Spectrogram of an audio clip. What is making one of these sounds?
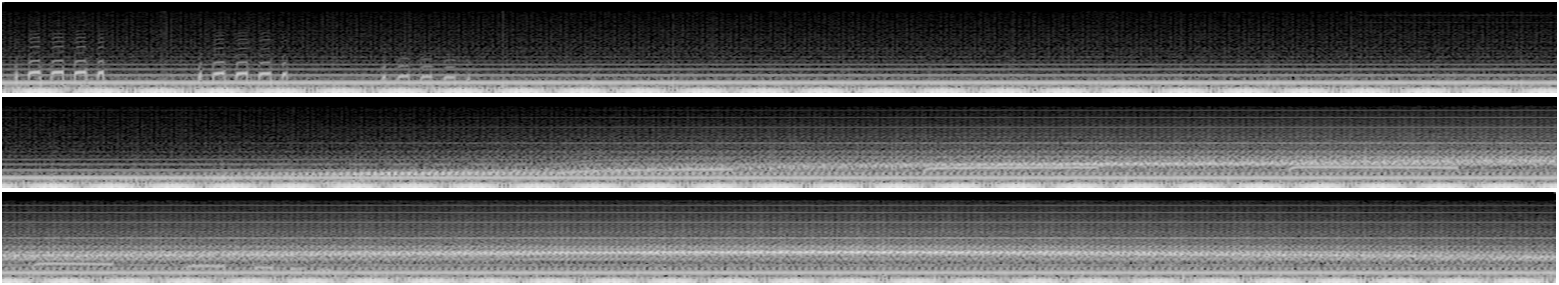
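A modular synthesizer pulses with a steady, fast low thump and a droning tone.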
